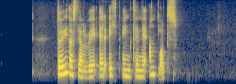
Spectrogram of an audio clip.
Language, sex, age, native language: Icelandic, female, 20-29, Icelandic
